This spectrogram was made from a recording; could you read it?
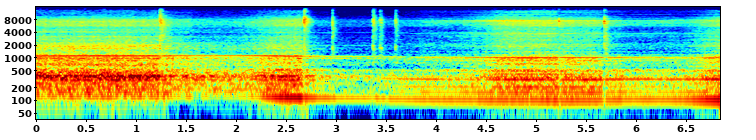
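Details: March 1989 Kirby Heritage 2 / Legend 2 (2HD) vacuum, restored with new foot switch, power cord, brush roll and light bulb: loud steady motor hum, constant high whine, even brush roll, no rattles or scraping; normal running.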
